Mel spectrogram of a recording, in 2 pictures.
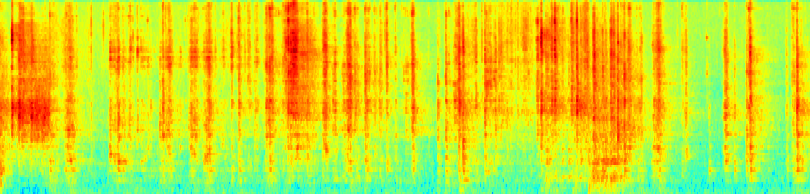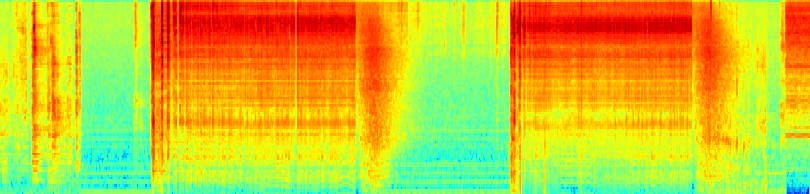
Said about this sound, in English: So I just need to use a magnet to sort of pull it up into place and then weld it.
